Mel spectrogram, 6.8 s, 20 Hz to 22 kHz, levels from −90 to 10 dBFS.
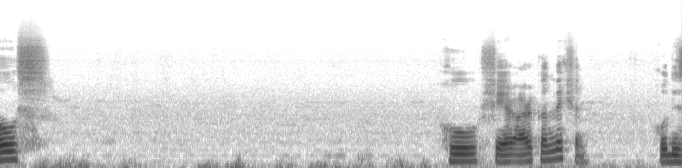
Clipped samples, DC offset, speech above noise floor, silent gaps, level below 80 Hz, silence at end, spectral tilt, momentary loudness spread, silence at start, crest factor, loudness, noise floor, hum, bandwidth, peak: under 0.1%; under 0.1%; 36 dB; none; -46 dBFS; 0 s; -6 dB/octave; 22 LU; 0 s; 22 dB; -21 LUFS; -54 dBFS; none; 10 kHz; -2 dBFS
